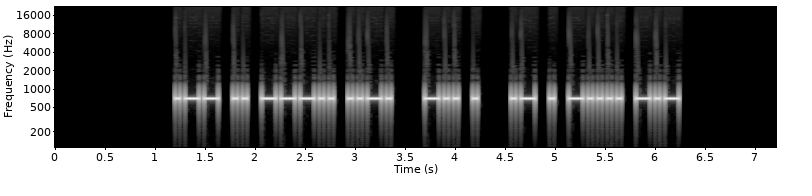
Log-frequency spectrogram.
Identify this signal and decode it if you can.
Morse code, heard as a keyed tone, about 25 wpm, 700 Hz. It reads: WI8F DE AE6K
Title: USA Callsign DE Callsign - 4 Characters - 25wpm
